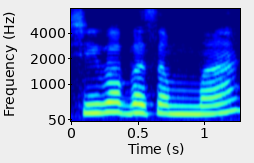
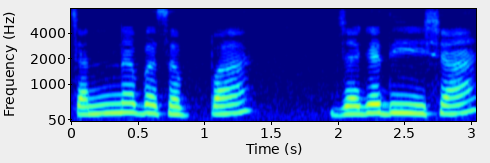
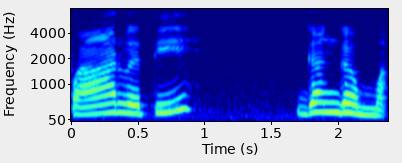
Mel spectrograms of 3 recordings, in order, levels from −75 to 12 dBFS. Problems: none marked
